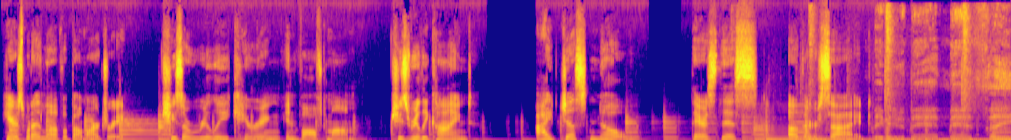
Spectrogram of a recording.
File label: Radio Imaging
